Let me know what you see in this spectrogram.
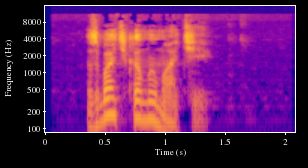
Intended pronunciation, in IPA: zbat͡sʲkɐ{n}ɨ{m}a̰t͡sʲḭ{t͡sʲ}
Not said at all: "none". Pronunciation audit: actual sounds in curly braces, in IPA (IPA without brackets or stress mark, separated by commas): m, m, none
